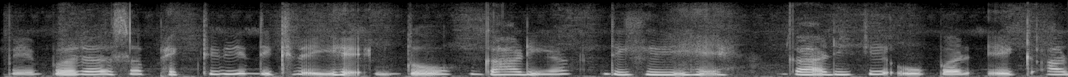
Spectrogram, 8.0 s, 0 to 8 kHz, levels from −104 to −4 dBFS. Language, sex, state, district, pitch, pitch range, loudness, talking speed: Hindi, female, Uttar Pradesh, Hamirpur, 325 Hz, 280-360 Hz, -30 LUFS, 125 wpm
